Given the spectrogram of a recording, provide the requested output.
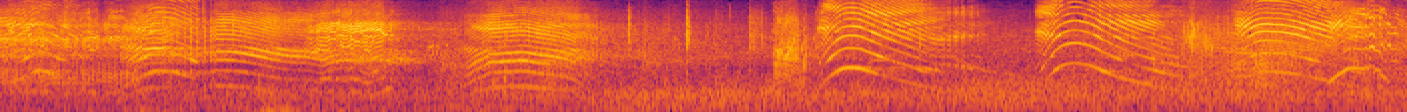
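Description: Dolphins trade high, sweeping whistles that arc up and down over a steady hiss of sea noise.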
